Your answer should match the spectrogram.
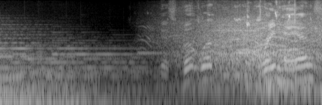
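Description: Background music fading out over the first two seconds. Then basketball game sound cuts in: arena crowd noise, a voice, and a basketball being dribbled on a hardwood court.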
